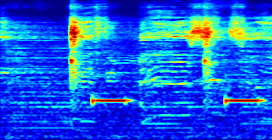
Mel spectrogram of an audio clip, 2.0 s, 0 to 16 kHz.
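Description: Interval workout timer giving short, steady countdown beeps once a second, marking the last seconds of a 20-second Tabata work interval, over background music.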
